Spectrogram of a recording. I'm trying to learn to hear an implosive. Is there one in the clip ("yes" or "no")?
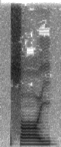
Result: no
